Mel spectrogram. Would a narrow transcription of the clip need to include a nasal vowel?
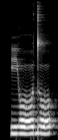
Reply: no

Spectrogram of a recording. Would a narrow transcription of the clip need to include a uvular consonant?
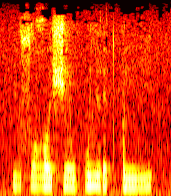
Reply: yes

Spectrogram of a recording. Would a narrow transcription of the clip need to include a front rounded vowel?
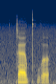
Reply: yes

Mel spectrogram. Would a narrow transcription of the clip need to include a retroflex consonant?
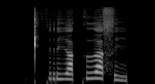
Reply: no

